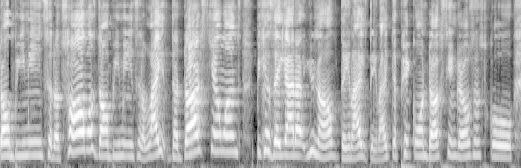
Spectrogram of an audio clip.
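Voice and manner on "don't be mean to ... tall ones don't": usual speaking voice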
